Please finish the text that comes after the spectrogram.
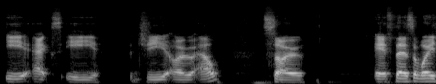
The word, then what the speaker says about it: Exegol: No, like possibly there's a way you pronounce that properly, but it's if it's spelled EXEGOL.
